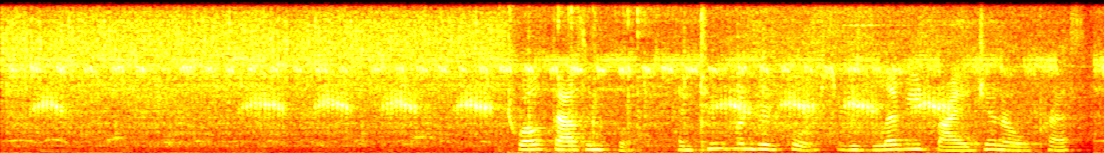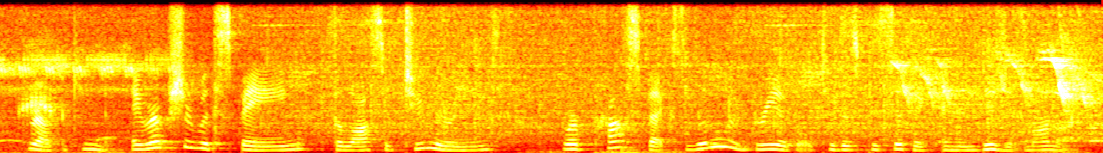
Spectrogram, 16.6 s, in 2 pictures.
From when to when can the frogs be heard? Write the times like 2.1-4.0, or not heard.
0.0-9.7.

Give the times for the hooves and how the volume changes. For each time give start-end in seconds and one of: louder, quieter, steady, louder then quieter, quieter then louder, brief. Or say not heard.
not heard.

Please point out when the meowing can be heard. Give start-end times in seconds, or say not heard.
not heard.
